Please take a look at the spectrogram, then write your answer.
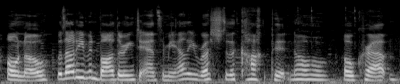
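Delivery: usual speaking voice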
